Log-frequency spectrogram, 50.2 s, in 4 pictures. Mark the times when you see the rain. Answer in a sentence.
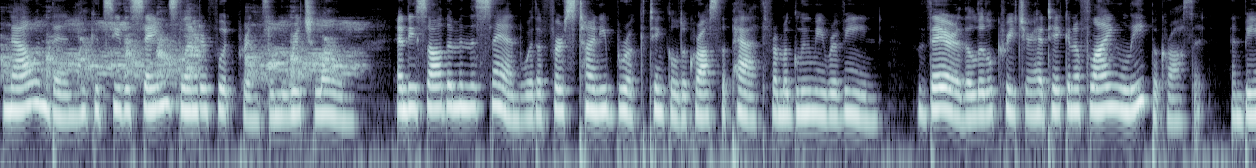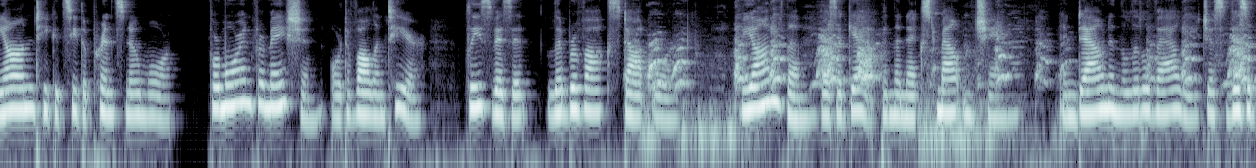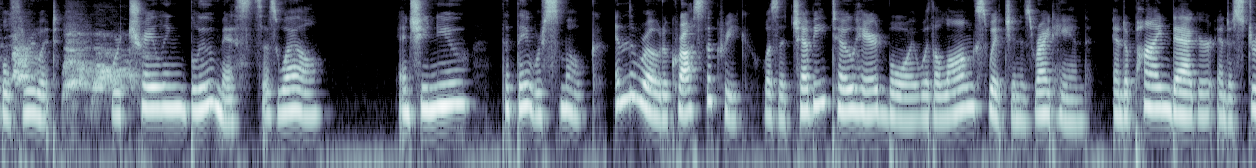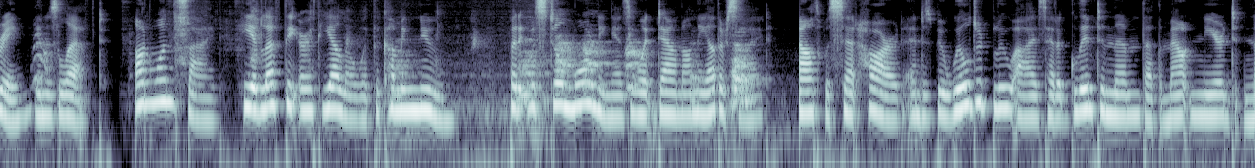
The rain can't be heard in this clip.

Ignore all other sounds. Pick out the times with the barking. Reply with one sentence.
You can hear the barking from 0.0 to 3.6 s, from 18.8 to 26.6 s and from 38.0 to 45.4 s.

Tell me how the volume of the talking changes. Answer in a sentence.
The loudness of the talking stays about the same.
